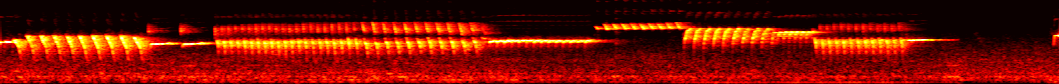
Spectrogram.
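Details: Canary singing to rouse females for breeding, a run of dense rolling trills: fast repeated notes held in tours, shifting between mid and high pitches, a bright pure whistled segment midway, ending in near silence.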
